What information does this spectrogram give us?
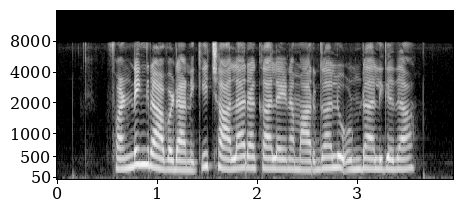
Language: Telugu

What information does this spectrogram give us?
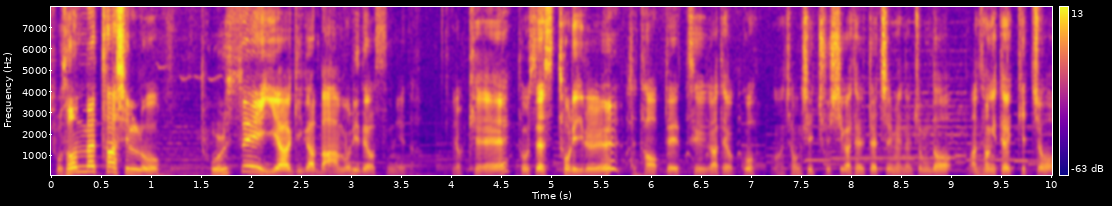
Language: Korean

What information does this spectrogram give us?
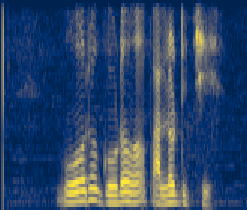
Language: Odia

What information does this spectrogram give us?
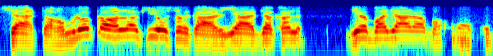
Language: Maithili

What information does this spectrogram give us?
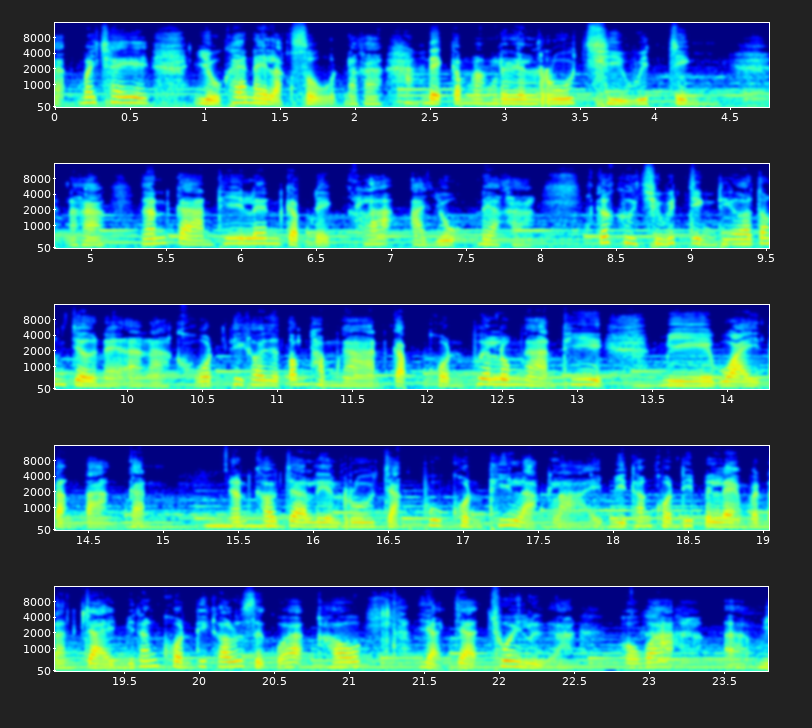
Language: Thai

